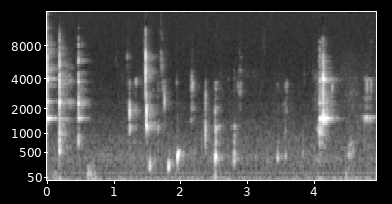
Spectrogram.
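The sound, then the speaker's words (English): Someone chews a mouthful of gluten-free sausage and kale soup, including a big chunk of kale. Many faint, wet clicks and soft crunches come in an irregular rhythm, with no talking. “Tasting on a podcast is not that exciting. I got a big chunk of kale.”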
